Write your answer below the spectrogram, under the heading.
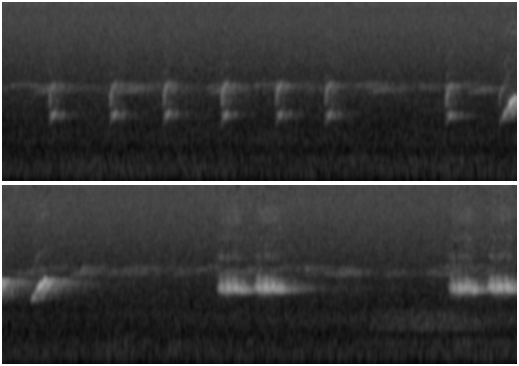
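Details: A bird singing at night: a rapid even run of short two-part notes, then louder sweeping whistles and paired chirps, with faint hum behind.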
